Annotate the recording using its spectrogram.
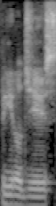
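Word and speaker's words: Betelgeuse: first one is actually Beetlejuice the coming of the branch we see in Malachi 3 and that's in the right shoulder yes it is pronounced Beetlejuice now it has no relation to the movie uh we have rigel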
